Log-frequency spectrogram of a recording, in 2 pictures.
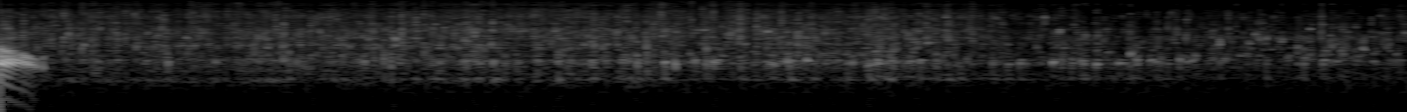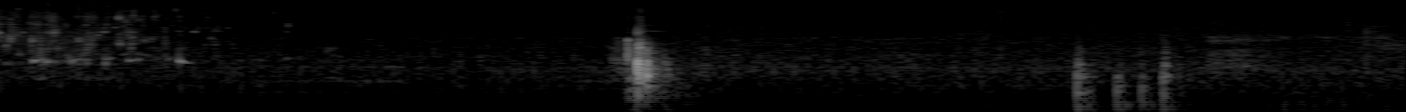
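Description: Battery acid pouring out of the open cells of a car battery tipped over a plastic tub, a steady splashing stream that tapers off and stops about eight seconds in. A single short knock about ten seconds in, then a few faint clicks.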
